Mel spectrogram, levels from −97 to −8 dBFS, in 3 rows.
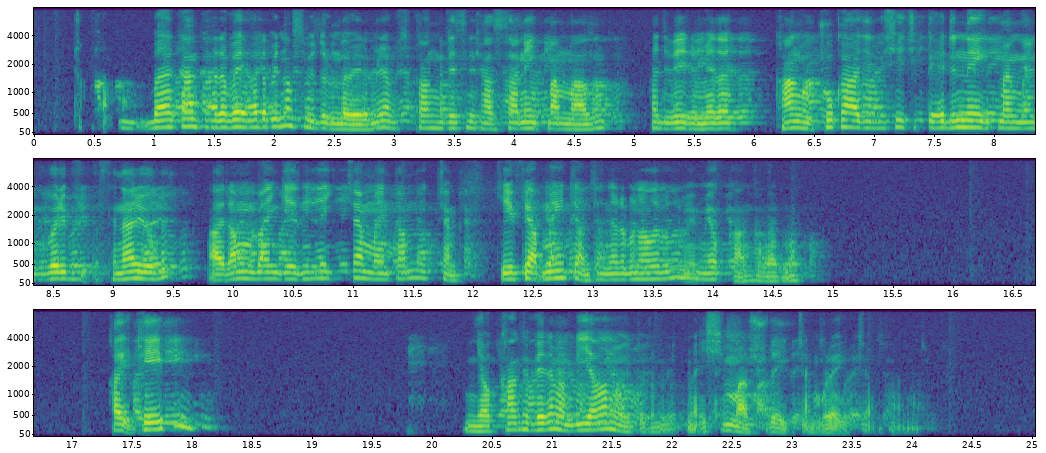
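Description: From start to finish, the speech is shadowed by an echo with no canceller: a distinct, thinner copy arrives around 150 ms later at about 10 dB down, looped back from a far-end loudspeaker. Unlike room reverberation, it is a separate repeat rather than a smooth decaying tail.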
